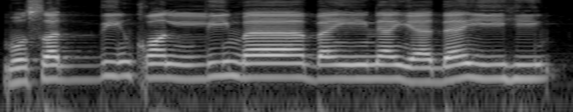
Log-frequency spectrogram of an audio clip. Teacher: مصدقا پہ تنوین کے بعد لام حرف یرملون میں ادغام ہے غنے کے بغیر۔ مصدقا لما بین یدیہ، اسے یدیہ نہیں پڑھنا آپ نے، بین یدیہ۔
